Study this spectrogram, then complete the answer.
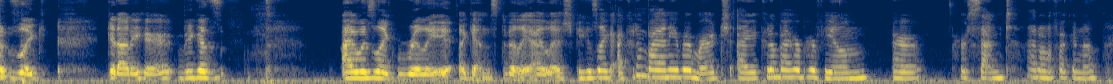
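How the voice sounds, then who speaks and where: Dark, mellow tone with fairly even intonation. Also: woman, fairly high pitch for a woman, moderate pace. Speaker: vlogger reacting to an interview. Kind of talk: casual reaction vlog. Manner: loud.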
